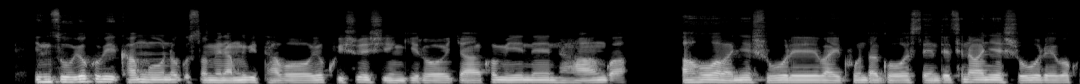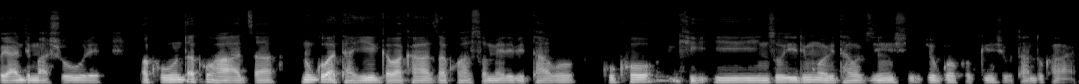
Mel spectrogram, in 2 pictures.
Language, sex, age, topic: Rundi, male, 18-24, education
